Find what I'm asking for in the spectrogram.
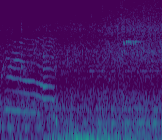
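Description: Caged cat meowing in the video game No Man's Sky, a single drawn-out meow with a bending pitch, clear and close against a faint game background.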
